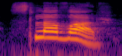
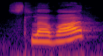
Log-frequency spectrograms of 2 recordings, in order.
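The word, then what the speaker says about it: словарь: is stressed, for example, slavar, slavar ends with a soft consonant or a consonant with a soft sign, slavar, and you can see that the last syllable is stressed, var.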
